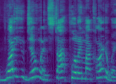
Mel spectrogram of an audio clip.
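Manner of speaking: pointed, confrontational delivery. Retelling confronting a grocery store employee pulling the cart: retelling talking loud. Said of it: "I'm talking loud so, you know, people can hear it".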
